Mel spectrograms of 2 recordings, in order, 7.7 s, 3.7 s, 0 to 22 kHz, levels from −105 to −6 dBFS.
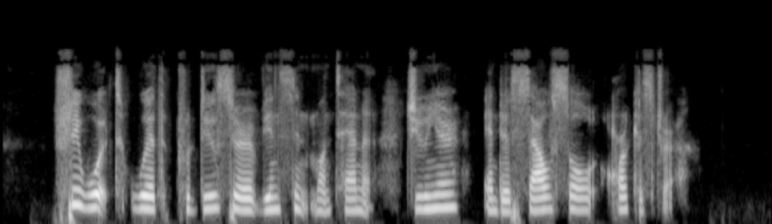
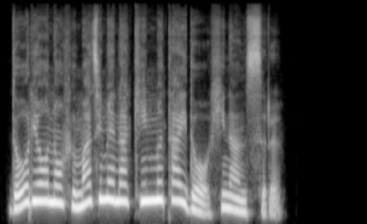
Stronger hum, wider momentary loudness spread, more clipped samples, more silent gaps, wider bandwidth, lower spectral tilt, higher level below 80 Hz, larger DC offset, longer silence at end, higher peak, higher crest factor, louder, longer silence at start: neither; first, 13 LU vs 9 LU; neither; neither; second, 9.6 kHz vs 17.5 kHz; about the same, -5.5 dB/octave vs -6 dB/octave; first, -52 dBFS vs -74 dBFS; neither; about the same, 0.85 s vs 0.85 s; about the same, -6 dBFS vs -6 dBFS; first, 20 dB vs 12 dB; second, -25 LUFS vs -17 LUFS; first, 0.55 s vs 0.1 s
